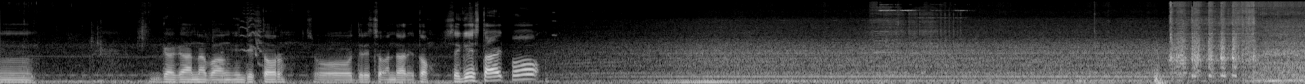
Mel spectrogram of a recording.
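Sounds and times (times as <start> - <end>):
engine cranked by starter: 10.4 - 13.0
engine starting and revving: 11.6 - 13.0.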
